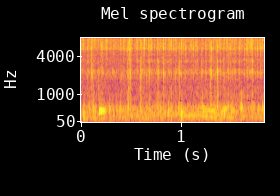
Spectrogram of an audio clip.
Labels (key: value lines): label: biophony, cascading saw
recorder: HydroMoth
